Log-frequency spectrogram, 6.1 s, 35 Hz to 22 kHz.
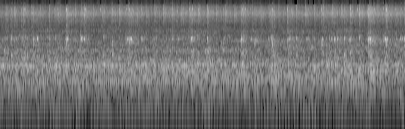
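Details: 2006 Dodge Grand Caravan SXT 3.8L idling: dry ratcheting rattle and light metallic chatter on top of the engine; bad alternator bearing.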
